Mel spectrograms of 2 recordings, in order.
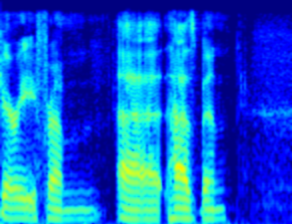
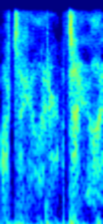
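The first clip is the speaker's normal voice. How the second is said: hushed, whispered under the breath. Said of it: "look at everybody like".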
